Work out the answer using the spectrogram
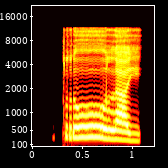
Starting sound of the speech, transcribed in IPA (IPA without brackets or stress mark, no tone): p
